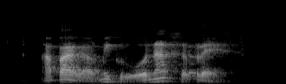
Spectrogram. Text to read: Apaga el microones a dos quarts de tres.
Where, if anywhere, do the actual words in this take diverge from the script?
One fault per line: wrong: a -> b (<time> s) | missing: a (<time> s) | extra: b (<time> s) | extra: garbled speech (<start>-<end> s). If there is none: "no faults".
missing: dos quarts (1.9 s)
